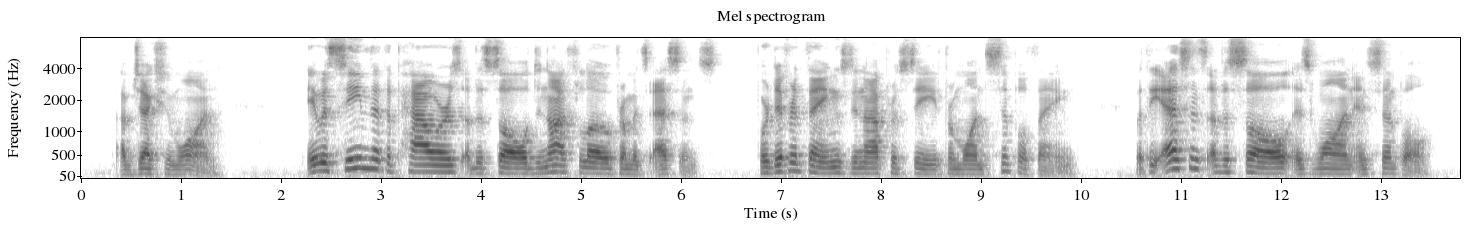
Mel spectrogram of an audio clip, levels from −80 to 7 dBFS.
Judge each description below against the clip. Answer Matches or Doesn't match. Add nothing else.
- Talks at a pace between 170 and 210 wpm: Doesn't match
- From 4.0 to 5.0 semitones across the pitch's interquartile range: Doesn't match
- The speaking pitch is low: Matches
